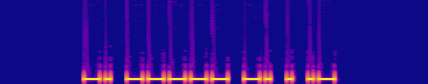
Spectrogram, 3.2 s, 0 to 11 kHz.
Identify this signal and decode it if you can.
Morse code, heard as a keyed tone, about 30 wpm, 700 Hz. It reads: N0NEA
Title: USA Call Signs 30wpm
